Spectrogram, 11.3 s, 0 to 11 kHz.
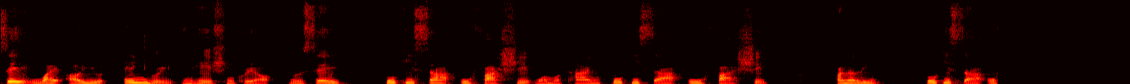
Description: How-to-say-Why-are-you-angry-in-Haitian-Creole-–-Poukisa-ou-fache-pronunciation-by-a-Haitian-native.mp3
